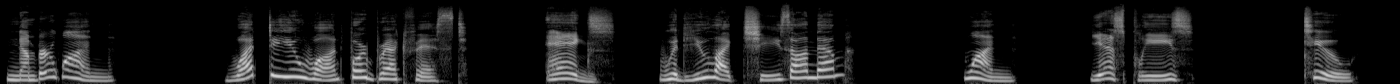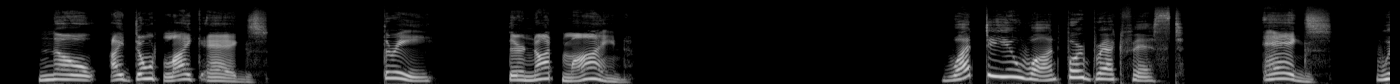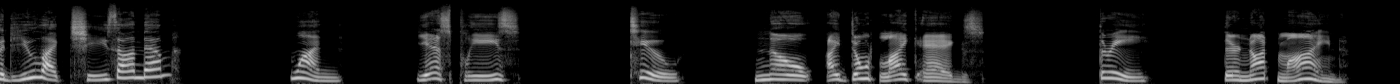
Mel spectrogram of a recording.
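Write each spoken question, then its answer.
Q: Would you like cheese on them?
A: 1: Yes, please.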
